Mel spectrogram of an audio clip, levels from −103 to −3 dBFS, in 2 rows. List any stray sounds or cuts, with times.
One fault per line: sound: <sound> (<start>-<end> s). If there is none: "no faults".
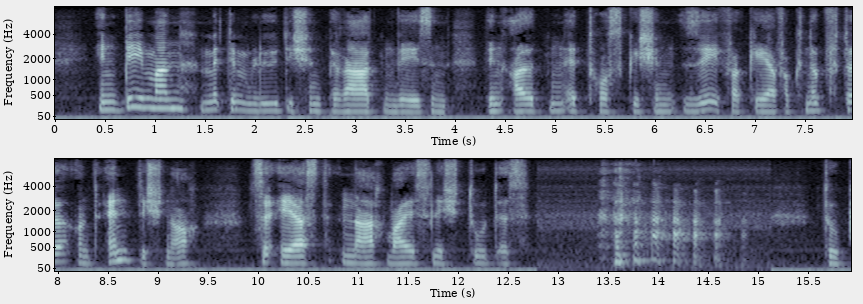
sound: laugh (13.4-14.9 s)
